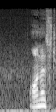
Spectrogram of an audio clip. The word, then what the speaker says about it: honest: the rule it'll be an r honest man eight silent second letter is a vowel an honest man knife k silent n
